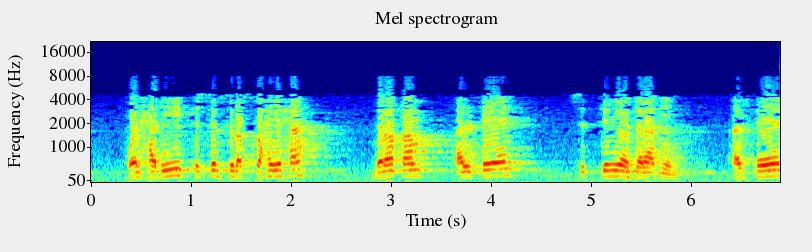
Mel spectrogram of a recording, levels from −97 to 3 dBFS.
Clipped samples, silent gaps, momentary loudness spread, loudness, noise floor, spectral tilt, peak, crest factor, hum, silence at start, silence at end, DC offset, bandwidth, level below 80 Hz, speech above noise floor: under 0.1%; none; 17 LU; -16 LUFS; -42 dBFS; -7 dB/octave; -4 dBFS; 12 dB; none; 0.4 s; 0 s; under 0.1%; 7.6 kHz; -52 dBFS; 28 dB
